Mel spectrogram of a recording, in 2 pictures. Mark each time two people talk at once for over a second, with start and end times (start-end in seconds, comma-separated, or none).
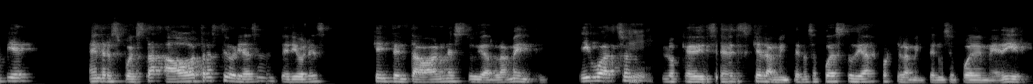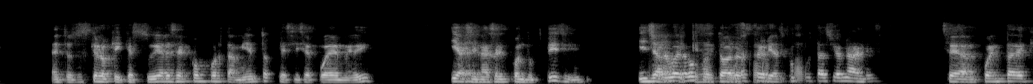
16.8-18.5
